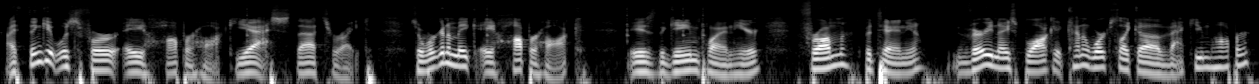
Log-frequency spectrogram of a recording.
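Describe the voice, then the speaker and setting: A congested, stuffed-up man talks through his game in a relaxed, chatty way, with plenty of ums as he thinks aloud. His voice sits low. The sound is close and dry, with no room around it. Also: dry recording. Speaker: let's-play host. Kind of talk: casual gameplay commentary.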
